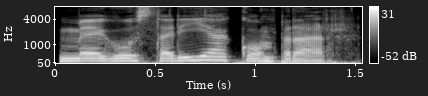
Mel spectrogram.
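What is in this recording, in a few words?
how much is this, Spanish, male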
